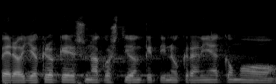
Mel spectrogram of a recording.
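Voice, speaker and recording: A man's fairly low voice, bright and sharp in tone, with a monotone, flat delivery, on a very clean recording with a silent background. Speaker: prosecutor. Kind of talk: Q&A after keynote.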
